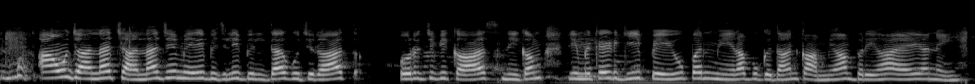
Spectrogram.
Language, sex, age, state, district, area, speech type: Dogri, female, 18-30, Jammu and Kashmir, Kathua, rural, read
